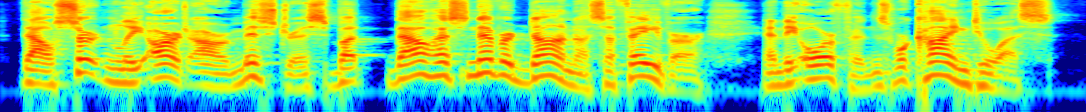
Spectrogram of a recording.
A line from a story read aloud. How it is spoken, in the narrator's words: barked the dogs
